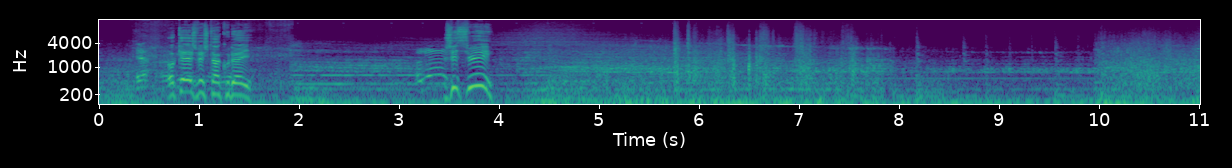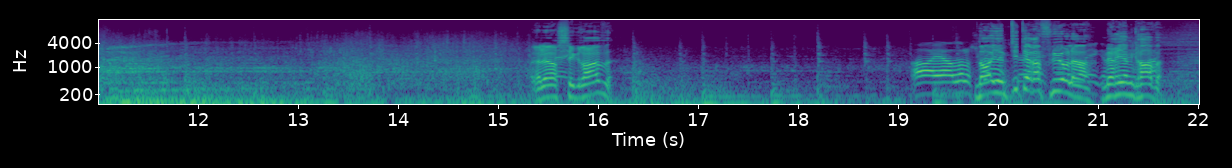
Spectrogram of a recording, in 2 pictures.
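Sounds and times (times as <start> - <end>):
background music: 0.0 - 22.0
boat engine rumble: 0.0 - 22.0.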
